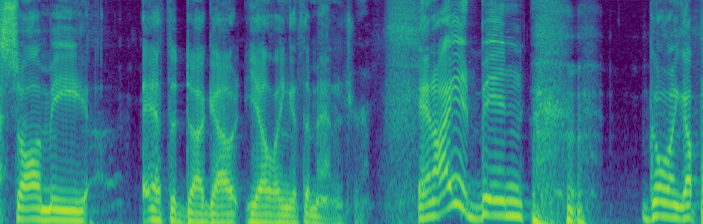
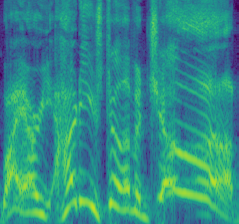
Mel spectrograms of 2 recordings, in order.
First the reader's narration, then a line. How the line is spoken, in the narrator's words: yelling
